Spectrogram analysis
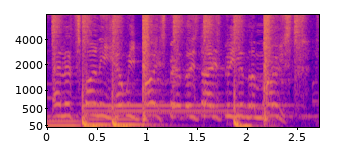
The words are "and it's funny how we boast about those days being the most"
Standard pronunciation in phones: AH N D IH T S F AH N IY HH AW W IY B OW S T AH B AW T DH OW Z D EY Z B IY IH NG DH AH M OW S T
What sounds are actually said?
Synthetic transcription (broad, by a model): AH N IH T S F AH N IY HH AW W IY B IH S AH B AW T DH OW Z D EY Z B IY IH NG DH AH M OW S T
